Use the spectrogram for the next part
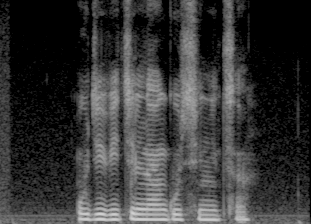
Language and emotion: Russian, neutral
